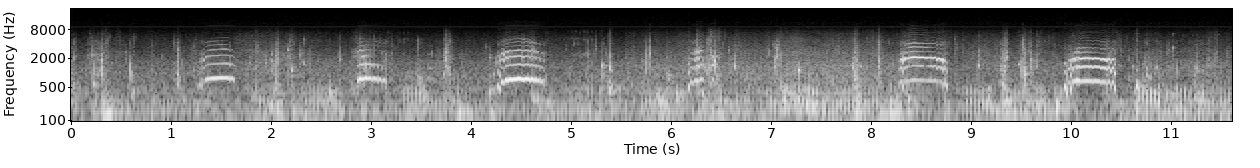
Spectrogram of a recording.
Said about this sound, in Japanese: この人懐っこい猫はいつからここの景色を眺めていたのでしょうか。神奈川町竹浦漁港でした。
